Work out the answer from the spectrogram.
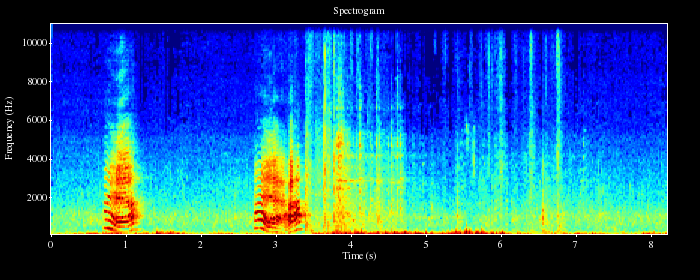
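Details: Fable, a female captive raven alone in her aviary on hidden camera, in a chatty mood, mimics speech such as "Hi Fable": two short, wavering, voice-like calls about two seconds apart, then quiet rustling and thumping.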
